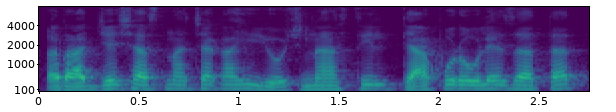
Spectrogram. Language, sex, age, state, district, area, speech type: Marathi, male, 30-45, Maharashtra, Kolhapur, urban, spontaneous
